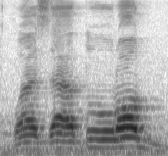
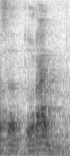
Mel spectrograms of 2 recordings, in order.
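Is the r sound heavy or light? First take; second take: heavy; light. First: The r is heavy with a full, rounded vowel. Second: The r is light with a thin, front vowel. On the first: The speaker calls it right. "Bukan dibaca tarkik" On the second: The speaker calls it wrong. "Salah itu kalau wasatu rad"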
